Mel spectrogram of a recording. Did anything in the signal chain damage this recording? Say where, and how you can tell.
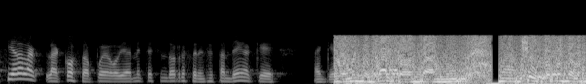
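Yes. From 3.34 s to the end, the damage comes from a sample-format conversion: companded audio is read as linear. The telephone-band sound, cut off at 4 kHz as A-law coding would leave it, suddenly turns into very loud, buzzy distortion, and the pauses fill with strong noise. Because the logarithmic A-law bytes are never expanded, each sign change throws the output across about half its range, so quiet passages come out as large as loud ones. Overload clipping would flatten only the peaks and leave the gaps quiet.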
